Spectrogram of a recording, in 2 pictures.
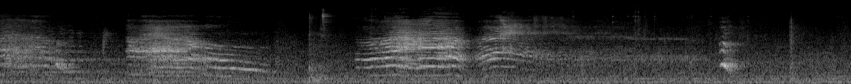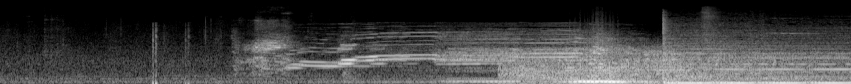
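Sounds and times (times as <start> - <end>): long wailing cries: 10.8 - 14.7.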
